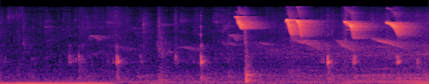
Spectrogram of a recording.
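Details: Female green-winged saltator from a Brazilian captive breeder, used to excite males: after a low hum and faint ticks, bright high notes descend in a repeated pattern roughly every half second.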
